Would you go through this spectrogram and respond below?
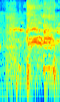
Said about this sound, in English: Oh, God, that is a natural cough as well.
